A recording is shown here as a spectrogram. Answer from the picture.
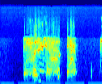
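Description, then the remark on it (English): Someone forces out heavy, rasping fake coughs to sound sick on the phone: a long, harsh throat-scraping burst, a shorter second cough, then a faint little tail, with no talking. “do three really heavy coughs and making your throat all itchy and scratchy”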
